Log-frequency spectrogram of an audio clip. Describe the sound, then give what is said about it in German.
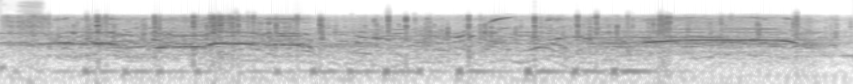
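A large crowd cheers and roars continuously, a loud, dense wall of shouting voices with rising whoops, holding steady for the whole stretch. “Und mit dem Freudentaumel möchte ich mich dann auch verabschieden und hoffe, dass die Deutschen genauso brüllen am Dienstagabend, wenn wir dann nämlich Italien geschlagen haben.”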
